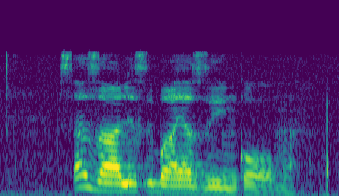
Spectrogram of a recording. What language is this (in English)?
Xhosa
